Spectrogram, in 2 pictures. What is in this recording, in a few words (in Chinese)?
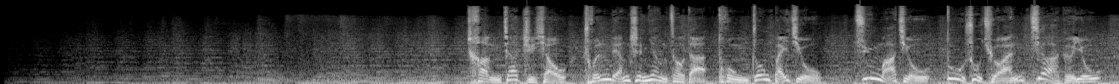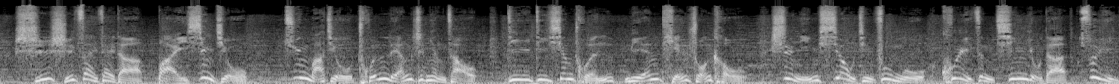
男 促销广告, 国语男声配音 厚重大气; 军马酒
